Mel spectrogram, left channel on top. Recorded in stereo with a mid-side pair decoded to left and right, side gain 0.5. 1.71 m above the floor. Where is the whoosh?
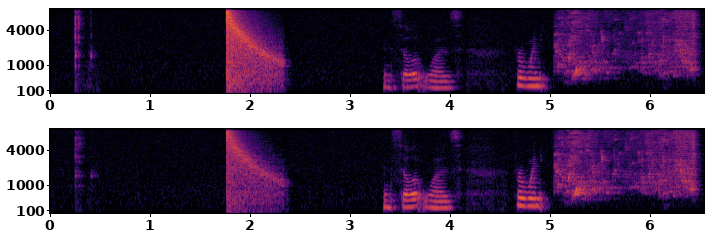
55° left, 0.7 m.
